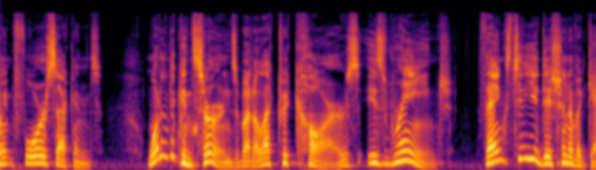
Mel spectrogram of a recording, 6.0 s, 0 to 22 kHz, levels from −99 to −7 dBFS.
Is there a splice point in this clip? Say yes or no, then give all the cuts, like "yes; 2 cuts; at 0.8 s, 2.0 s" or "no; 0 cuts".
no; 0 cuts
